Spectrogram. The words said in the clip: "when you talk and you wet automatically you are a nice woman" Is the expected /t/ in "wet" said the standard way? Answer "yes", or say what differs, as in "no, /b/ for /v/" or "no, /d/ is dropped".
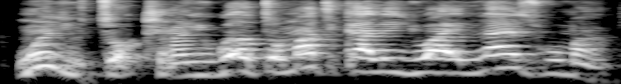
no, /t/ is dropped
